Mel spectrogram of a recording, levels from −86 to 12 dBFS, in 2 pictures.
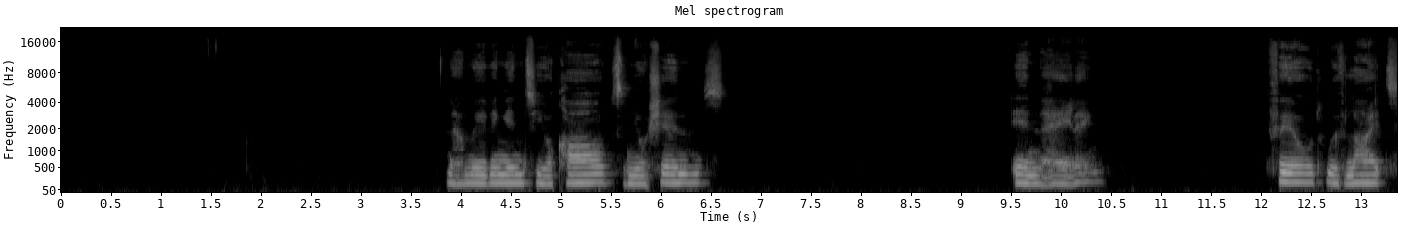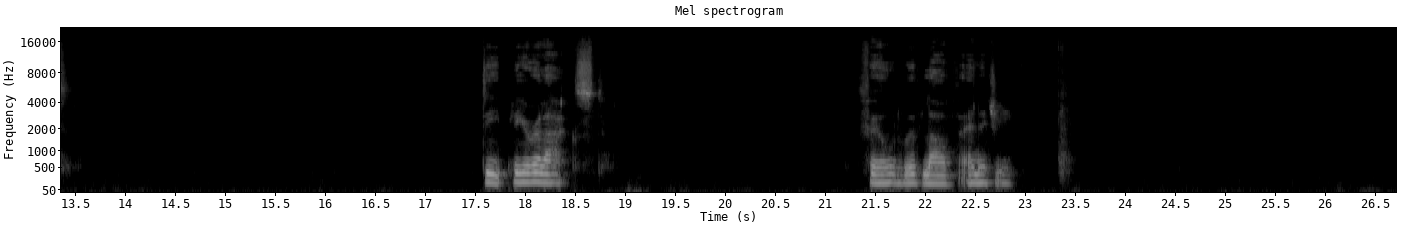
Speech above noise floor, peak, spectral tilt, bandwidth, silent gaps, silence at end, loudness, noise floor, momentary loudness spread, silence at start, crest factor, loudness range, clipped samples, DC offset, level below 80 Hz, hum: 47 dB; -24 dBFS; -5.5 dB/octave; 17 kHz; none; 3.35 s; -39 LUFS; -85 dBFS; 13 LU; 3.85 s; 20 dB; 10 LU; under 0.1%; under 0.1%; -80 dBFS; none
